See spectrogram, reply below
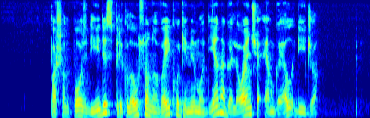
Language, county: Lithuanian, Kaunas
